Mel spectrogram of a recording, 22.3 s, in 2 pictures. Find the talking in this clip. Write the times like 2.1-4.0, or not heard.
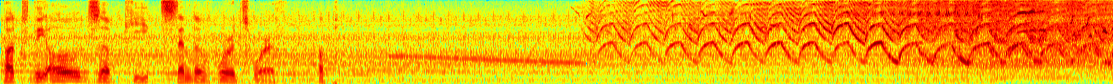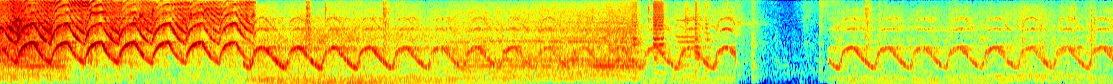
0.0-3.4.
